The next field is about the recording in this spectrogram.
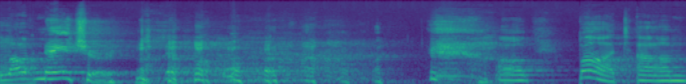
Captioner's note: laughter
